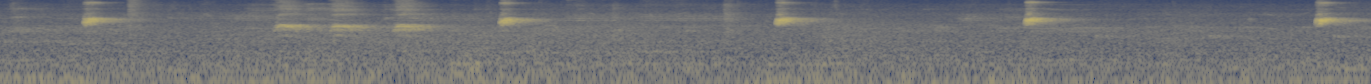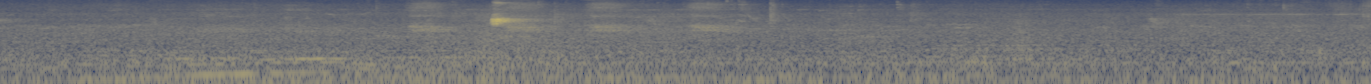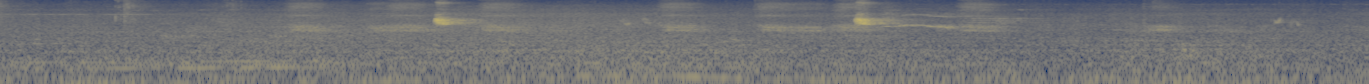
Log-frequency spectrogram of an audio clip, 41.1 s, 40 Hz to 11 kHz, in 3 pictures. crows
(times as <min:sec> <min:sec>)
0:02.8 0:04.4, 0:17.8 0:21.2, 0:30.3 0:32.8, 0:34.0 0:37.6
